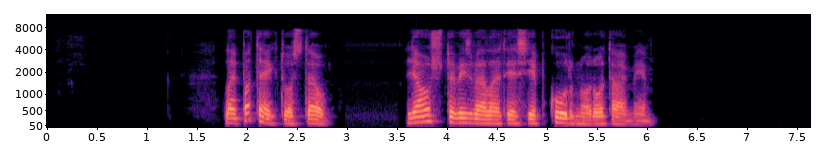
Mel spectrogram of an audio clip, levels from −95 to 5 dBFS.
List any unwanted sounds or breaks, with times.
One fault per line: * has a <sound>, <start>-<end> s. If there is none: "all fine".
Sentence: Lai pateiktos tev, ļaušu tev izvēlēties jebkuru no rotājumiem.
all fine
